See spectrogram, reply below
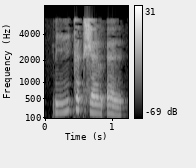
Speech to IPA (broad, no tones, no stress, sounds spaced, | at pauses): ɾ iː k ɛ t ɕ ɛː l ʔ ɛ ɪ̯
